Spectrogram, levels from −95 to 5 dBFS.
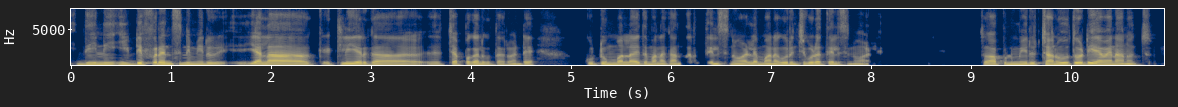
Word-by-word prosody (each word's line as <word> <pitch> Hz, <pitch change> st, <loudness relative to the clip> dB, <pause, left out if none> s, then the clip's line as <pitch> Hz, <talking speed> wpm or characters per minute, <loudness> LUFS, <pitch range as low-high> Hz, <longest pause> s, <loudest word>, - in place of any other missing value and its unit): దీన్ని 185 Hz, +1 st, +1 dB
ఈ -, -, 0 dB
డిఫరెన్స్‌ని 195 Hz, +2 st, +2 dB
మీరు 165 Hz, -1 st, -1 dB, 0.5 s
ఎలా 165 Hz, +3 st, +5 dB, 0.5 s
కి 130 Hz, -, -7 dB
క్లియర్‌గా 140 Hz, -1 st, +2 dB, 0.7 s
చెప్పగలుగుతారు? 110 Hz, -3 st, -2 dB
అంటే 135 Hz, +4 st, -3 dB, 0.6 s
కుటుంబంలో 150 Hz, +2 st, 0 dB
అయితే 175 Hz, -, -3 dB
మనకందరు 120 Hz, -4 st, -5 dB
తెలిసిన 120 Hz, +3 st, -4 dB
వాళ్ళే. 155 Hz, +8 st, 0 dB
మన 120 Hz, -, +1 dB
గురించి 135 Hz, -1 st, -2 dB
కూడా 135 Hz, -1 st, +2 dB
తెలిసిన 110 Hz, 0 st, -5 dB
వాళ్ళే. 100 Hz, -, -9 dB, 1.1 s
సో -, -, -6 dB
అప్పుడు 160 Hz, +1 st, -4 dB
మీరు 160 Hz, 0 st, 0 dB
చనువుతోటి 190 Hz, +3 st, +4 dB
ఏమైనా 160 Hz, -3 st, +1 dB
అనొచ్చు. 105 Hz, -1 st, -6 dB
145 Hz, 135 wpm, -21 LUFS, 120-165 Hz, 1.1 s, ఎలా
